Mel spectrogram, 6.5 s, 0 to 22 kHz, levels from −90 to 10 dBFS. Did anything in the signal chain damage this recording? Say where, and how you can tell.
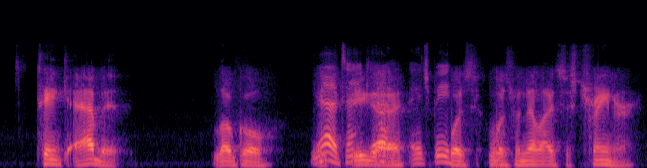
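Yes. At the codec stage, the Speex codec leaves all the speech hoarse and noisy. It sounds like a CELP rate near 20 kbps, too low for clean excitation.

At the network stage, VoIP packet loss concealed by the speech codec appears from 4.95 to 5.05 s. The decoder stretches its last pitch and filter into a fading buzzy tone or coloured noise, which fits one lost 20 ms frame.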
